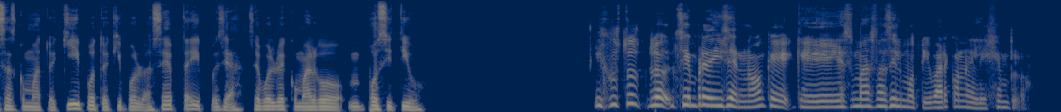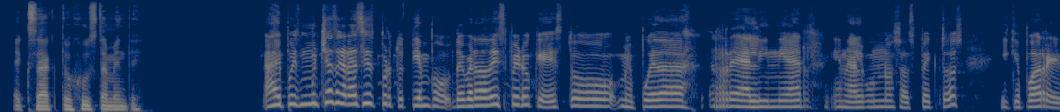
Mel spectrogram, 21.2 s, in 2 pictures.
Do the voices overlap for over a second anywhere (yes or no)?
no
